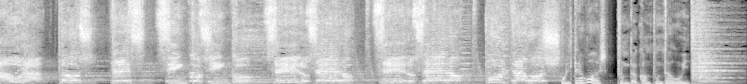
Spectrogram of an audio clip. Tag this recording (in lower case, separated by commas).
music, speech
